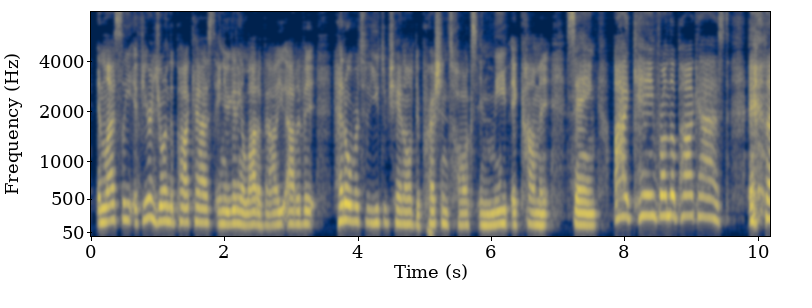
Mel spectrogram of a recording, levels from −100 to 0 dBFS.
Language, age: English, 20-39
